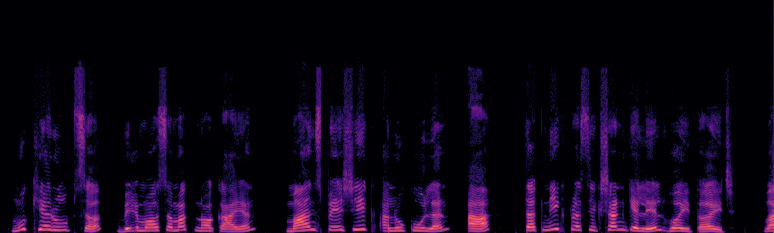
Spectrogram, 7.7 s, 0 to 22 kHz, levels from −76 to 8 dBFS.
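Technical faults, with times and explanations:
1.29 to 1.37 s, short concealed packet loss: two back-to-back dropouts right after "मुख्य रूपसँ", each leaving about 20 ms of sound missing. The receiver bridged each hole by extending the preceding sound and blending back in, so the passage briefly smears and wobbles.
3.69 to 3.89 s, repeated packet loss (robotic sound): across this 0.2 s stretch, several short gaps, none longer than 20 ms, arrive in quick succession. Concealment patches each one from the sound just before it, so half the stretch is synthetic fill, giving a choppy quality with fragments missing.
5.79 to 5.83 s, short concealed packet loss: between "आ तकनीक" and "के लेल", about 20 ms never arrived in time. The decoder filled the gap by continuing the previous sound and crossfading into the real audio, producing a brief smear or wobble.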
